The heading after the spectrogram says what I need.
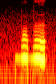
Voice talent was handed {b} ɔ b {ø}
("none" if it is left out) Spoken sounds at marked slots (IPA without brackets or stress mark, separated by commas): b, ə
